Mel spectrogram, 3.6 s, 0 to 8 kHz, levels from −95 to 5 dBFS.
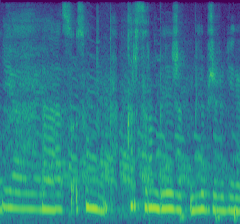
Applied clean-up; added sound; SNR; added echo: none; Fowl; 14 dB; none.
